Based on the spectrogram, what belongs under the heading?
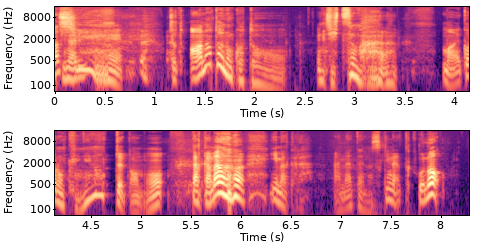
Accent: Tokyo, Japan; 出身は東京生まれ東京育ちの江戸っ子でございます。

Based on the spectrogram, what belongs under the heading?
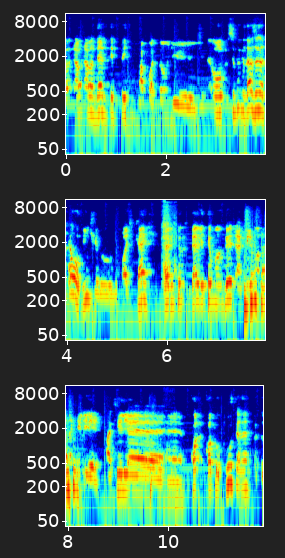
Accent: Brazil; A gente é brasileiro

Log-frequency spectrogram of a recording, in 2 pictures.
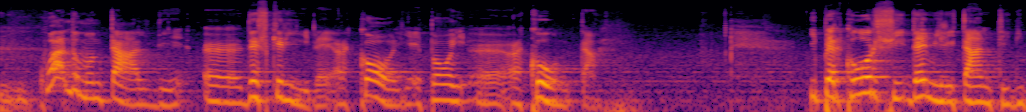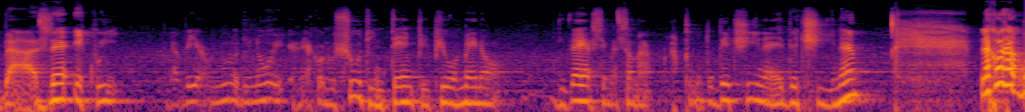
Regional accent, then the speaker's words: Stradella, Lombardy, Italy; moved away as an adult; now in Milan, Italy; io sono di Stradella, anche se Milano mi ha abbagliato con le sue luci subito e diciamo mi sono radicata a Milano senza riserve, ma anch'io fino a 18 anni sono stata in un paese, no?

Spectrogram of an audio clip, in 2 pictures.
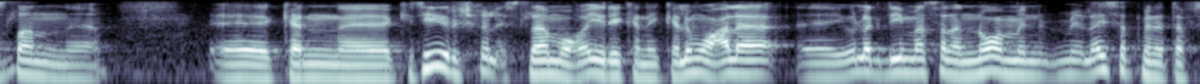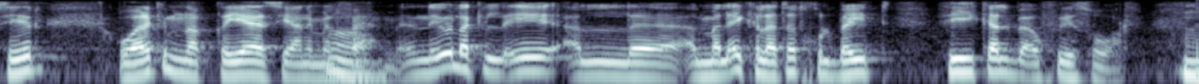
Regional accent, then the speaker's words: Egypt; واحنا من اهل مصر

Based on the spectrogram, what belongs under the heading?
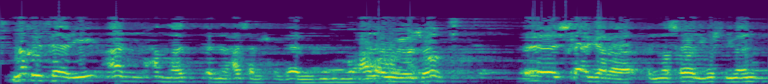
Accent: Syria; كلنا نحن سوريين

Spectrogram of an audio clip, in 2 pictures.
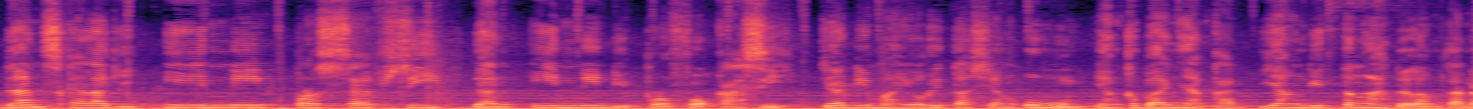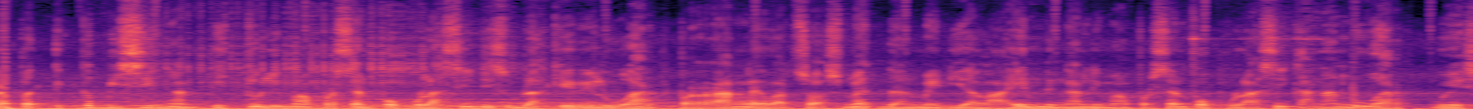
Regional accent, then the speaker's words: East Java, Indonesia; Saya dari Jawa Timur, yang sering ancuk-ancuk dan giamput-giamput.

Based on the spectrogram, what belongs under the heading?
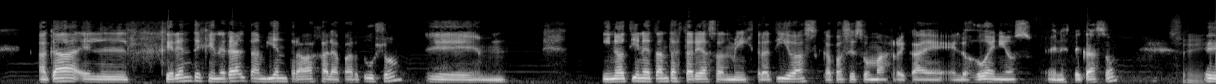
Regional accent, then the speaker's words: Argentina; No, acá sí, argentino.

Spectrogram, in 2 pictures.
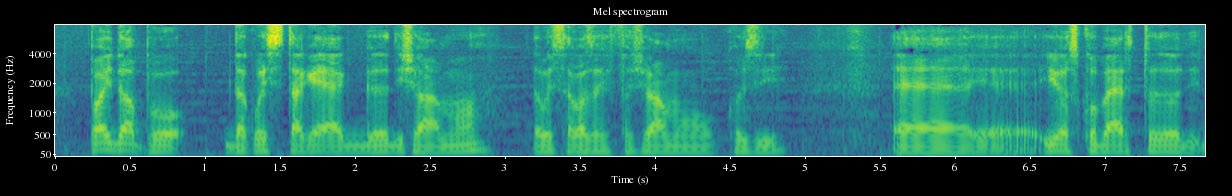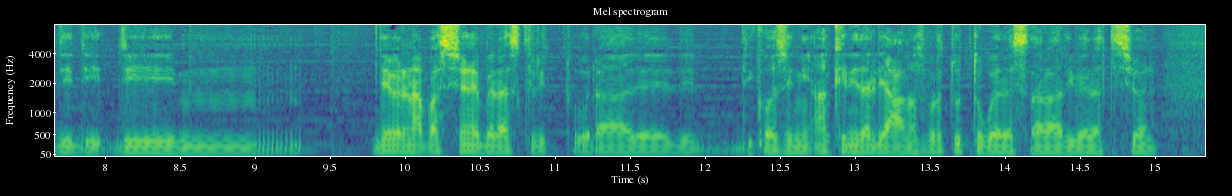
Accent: Latina, Lazio, Italy; Io sono di Latina innanzitutto, la scuola di Latina.

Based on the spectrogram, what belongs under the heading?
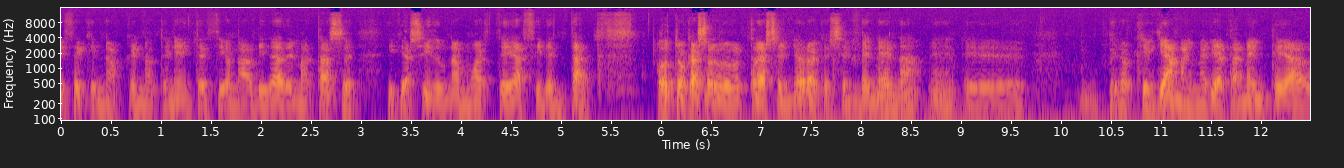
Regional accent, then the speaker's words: Avilés, Asturias, Spain; un parador de Avilés, de donde yo soy

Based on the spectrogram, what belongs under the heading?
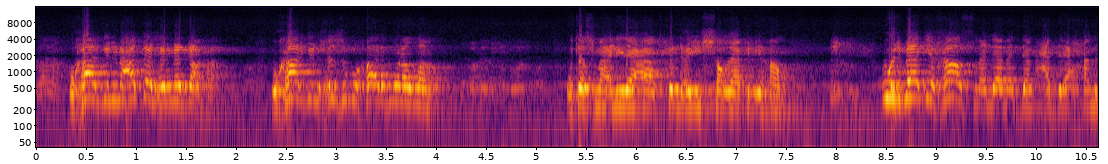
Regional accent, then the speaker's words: Mauritania; احنا موريتاني نين

